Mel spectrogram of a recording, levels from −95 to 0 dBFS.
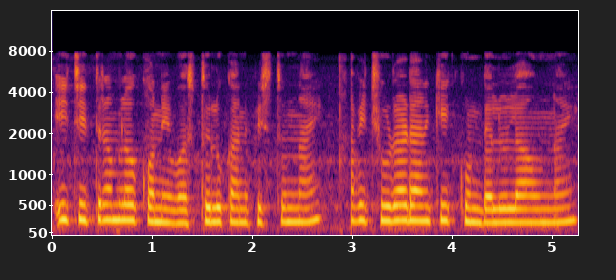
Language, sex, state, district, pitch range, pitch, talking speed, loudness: Telugu, female, Telangana, Mahabubabad, 220-250 Hz, 235 Hz, 100 wpm, -14 LUFS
